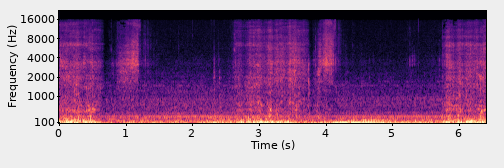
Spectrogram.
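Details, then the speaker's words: Bolex movie camera (B8L standard 8 or 155 Super 8 Macrozoom): steady rough scraping whir with raspy surges every second or two; dry mechanism needing lots of lubrication. "let's see, that's the sound of one that needs a lot of lubrication. You can hear it kind of like a... Yeah, no, it doesn't sound very happy."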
